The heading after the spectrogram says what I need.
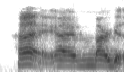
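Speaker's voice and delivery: low, soft, confident swaggering actor voice. Imitating the listener's actor voice back at them, imitating your actor voice. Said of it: "You do this actor voice".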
